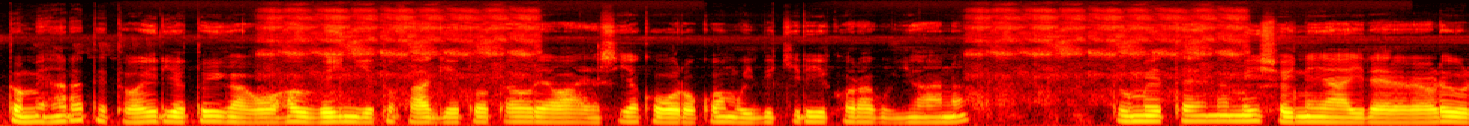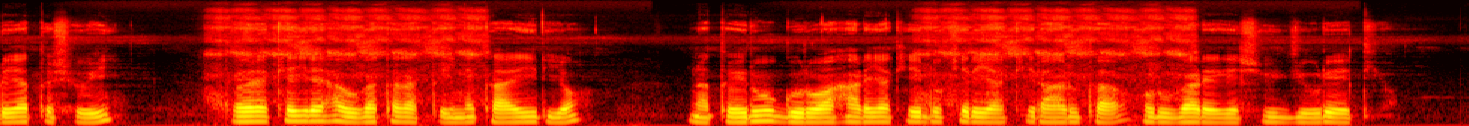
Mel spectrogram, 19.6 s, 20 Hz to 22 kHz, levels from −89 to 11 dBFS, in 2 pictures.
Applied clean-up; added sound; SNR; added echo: none; Writing; 15 dB; none.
